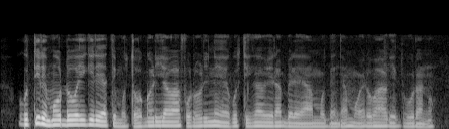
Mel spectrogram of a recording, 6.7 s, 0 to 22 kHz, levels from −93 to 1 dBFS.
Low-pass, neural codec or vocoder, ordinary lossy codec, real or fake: 7.2 kHz; vocoder, 24 kHz, 100 mel bands, Vocos; none; fake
